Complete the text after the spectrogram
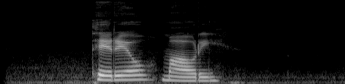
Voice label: te reo Maori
